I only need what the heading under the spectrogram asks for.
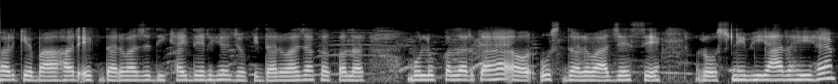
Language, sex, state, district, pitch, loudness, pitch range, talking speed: Hindi, female, Jharkhand, Garhwa, 205 Hz, -14 LUFS, 195-215 Hz, 185 wpm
